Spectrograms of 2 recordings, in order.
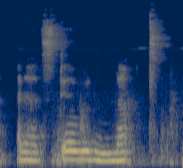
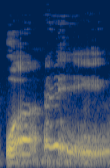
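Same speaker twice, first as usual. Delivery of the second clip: crying why; 13 semitones higher, 3 dB louder than usual. Real, not acted. Crying out after rant.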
